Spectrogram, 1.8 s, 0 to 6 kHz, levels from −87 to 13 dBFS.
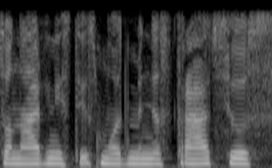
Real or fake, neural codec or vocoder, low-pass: real; none; 5.4 kHz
